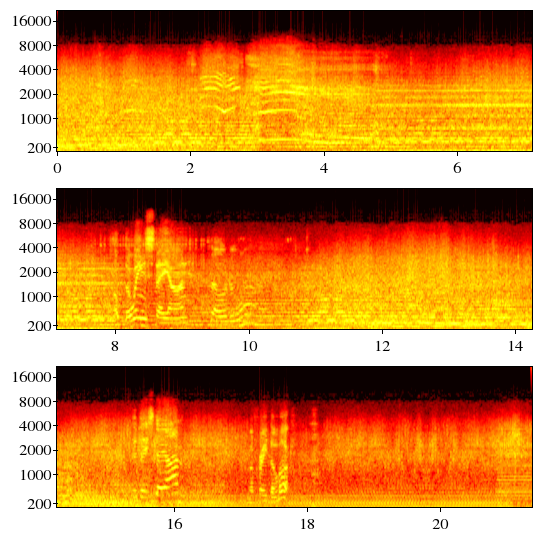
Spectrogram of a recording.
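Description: Propeller plane engines drone steadily and loudly.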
